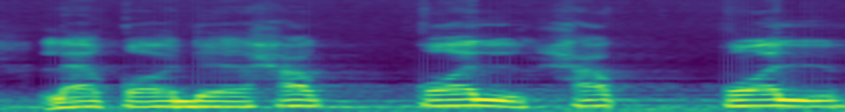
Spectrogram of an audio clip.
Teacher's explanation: Nah di sini ada ha mengalir nafas, ha dan tipis ya, jangan ho tapi ha.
